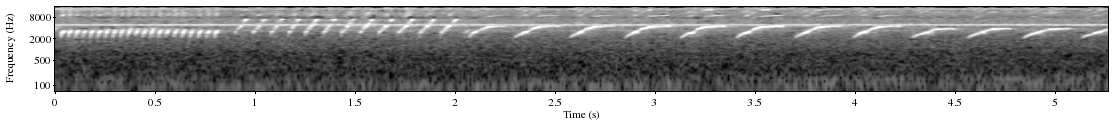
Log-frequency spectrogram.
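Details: Training song of a Belgian canary, strong and clean: a buzzy trill, a fast run of short notes, then a slow tour of rising whistled slurs about two and a half per second over a thin steady high tone.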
